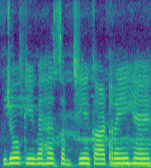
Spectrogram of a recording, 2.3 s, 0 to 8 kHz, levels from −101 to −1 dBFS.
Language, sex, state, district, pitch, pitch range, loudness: Hindi, female, Punjab, Fazilka, 230 Hz, 230-235 Hz, -13 LUFS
